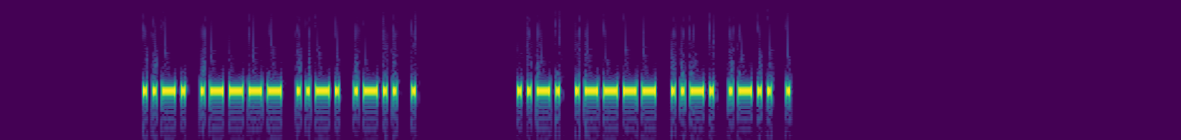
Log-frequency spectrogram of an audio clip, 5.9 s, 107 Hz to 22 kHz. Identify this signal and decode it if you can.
Morse code, heard as a keyed tone, about 47 wpm, 700 Hz. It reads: F1FLE F1FLE
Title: DXCC-100 Call Signs - 5 Characters - Repeated 2x - 50wpm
